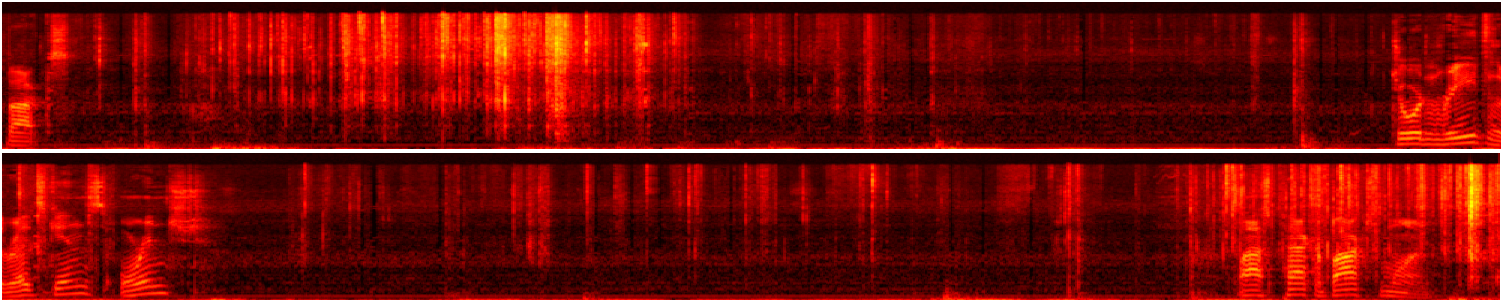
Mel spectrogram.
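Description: Stiff cards slide and flick against each other.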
